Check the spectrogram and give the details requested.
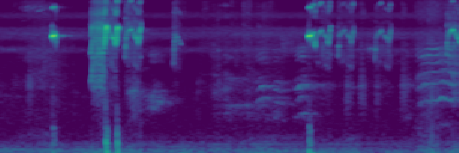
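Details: Female blue-crowned hanging parrot used to lure birds in the forest gives sparse, sharp, very high squeaks and short wavering twitters, spaced by quiet gaps, along with a couple of faint thuds.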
